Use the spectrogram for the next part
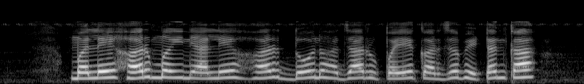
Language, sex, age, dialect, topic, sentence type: Marathi, female, 25-30, Varhadi, banking, question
